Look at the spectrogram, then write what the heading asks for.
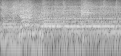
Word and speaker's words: Django: The D is silent. Django!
